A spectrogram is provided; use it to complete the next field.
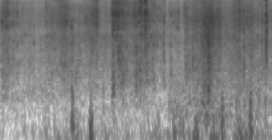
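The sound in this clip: Hurried footsteps of people running away on foot near wild boars: a run of uneven crunching steps over a steady rustling noise, with no talk.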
